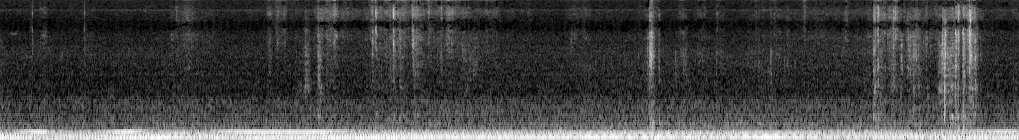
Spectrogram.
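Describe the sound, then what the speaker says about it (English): An off-road vehicle grinds up a bush track on a border track trip, a low steady engine rumble filling the clip with occasional crunches and knocks from the terrain. "back on board now with Luca following Matt, coming up on that same section of track"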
